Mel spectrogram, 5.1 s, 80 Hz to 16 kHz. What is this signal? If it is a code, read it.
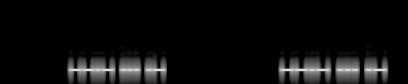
Morse code, heard as a keyed tone, about 28 wpm, 700 Hz. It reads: QSA QSA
